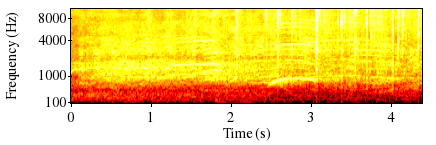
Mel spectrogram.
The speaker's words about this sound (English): Praise the Lord. Okay, don't be clapping too quick. Don't clap too quick.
